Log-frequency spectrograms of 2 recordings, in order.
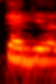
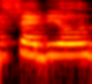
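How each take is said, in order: First: The word is said in an American way. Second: The word is said in a non-American way. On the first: The speaker calls it right. "they tend to follow the American pronunciation" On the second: The speaker calls it wrong. "if I go say schedule"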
